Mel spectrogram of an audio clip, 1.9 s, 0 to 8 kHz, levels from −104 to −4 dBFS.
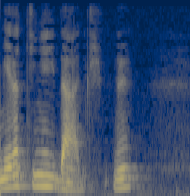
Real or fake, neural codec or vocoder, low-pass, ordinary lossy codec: real; none; 7.2 kHz; none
